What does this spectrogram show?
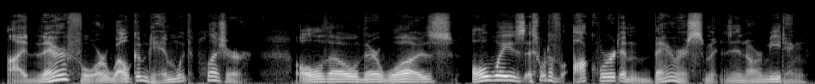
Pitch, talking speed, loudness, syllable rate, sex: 120 Hz, 130 wpm, -17 LUFS, 4.5 syllables/s, male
